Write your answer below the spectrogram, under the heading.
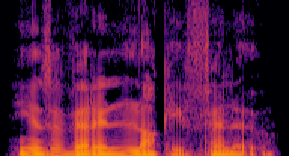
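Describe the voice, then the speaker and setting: A man's voice: fairly low pitch, creaky, warm tone, no echo, studio quality. A man voicing an earnest, wounded painter. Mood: calm. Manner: earnest, measured, grave. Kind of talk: audiobook character reading.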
